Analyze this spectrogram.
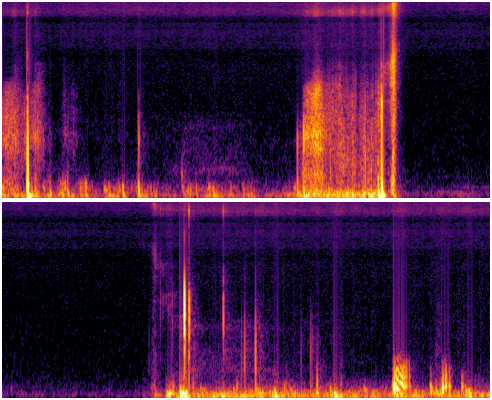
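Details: Low gurgling rumbles and squeaks in bursts with a quiet pause, stomach growling from a person who had not eaten for a long time and was starving.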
